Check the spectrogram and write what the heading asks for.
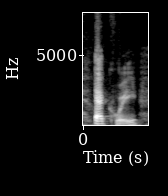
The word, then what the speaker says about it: Equi: Now, you and Marie Equi, am I pronouncing it correct? Equi.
